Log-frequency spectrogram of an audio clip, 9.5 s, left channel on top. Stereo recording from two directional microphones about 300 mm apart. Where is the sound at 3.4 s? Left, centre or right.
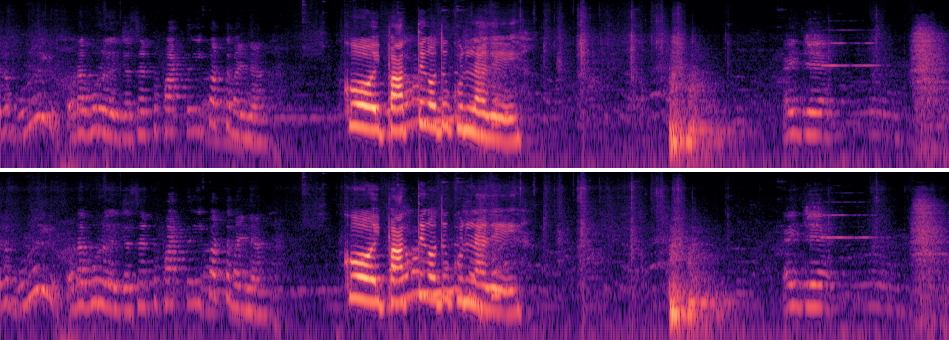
Centre.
